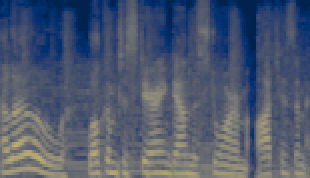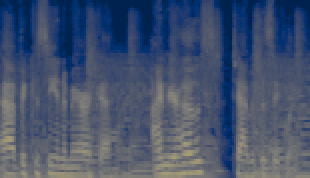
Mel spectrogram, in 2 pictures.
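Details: Adult woman speaking; fluent speech.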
